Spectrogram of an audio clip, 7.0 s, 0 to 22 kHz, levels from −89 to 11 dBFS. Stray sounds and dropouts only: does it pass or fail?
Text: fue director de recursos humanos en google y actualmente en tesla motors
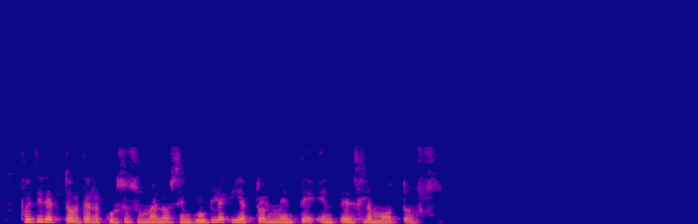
pass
